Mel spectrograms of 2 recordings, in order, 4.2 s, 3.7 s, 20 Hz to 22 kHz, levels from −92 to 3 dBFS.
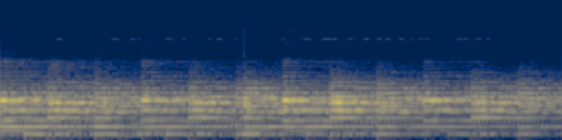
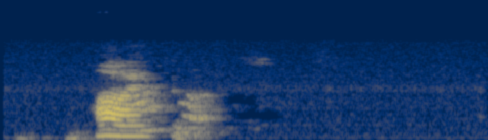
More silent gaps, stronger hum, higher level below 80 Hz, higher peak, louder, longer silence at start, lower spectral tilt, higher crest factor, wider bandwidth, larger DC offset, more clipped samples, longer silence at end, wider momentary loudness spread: neither; neither; second, -70 dBFS vs -56 dBFS; second, -8 dBFS vs -2 dBFS; second, -26 LUFS vs -20 LUFS; second, 0 s vs 0.5 s; second, -7 dB/octave vs -8.5 dB/octave; second, 16 dB vs 22 dB; first, 7.2 kHz vs 6 kHz; neither; neither; second, 0 s vs 2.05 s; second, 7 LU vs 17 LU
